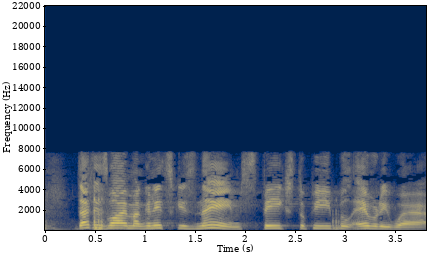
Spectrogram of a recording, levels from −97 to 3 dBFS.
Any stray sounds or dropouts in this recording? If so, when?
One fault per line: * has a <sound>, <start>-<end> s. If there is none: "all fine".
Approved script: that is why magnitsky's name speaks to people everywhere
all fine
